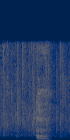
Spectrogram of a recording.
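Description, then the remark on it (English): An audience claps steadily, a dense, even crackle of many hands filling the whole moment, while a single voice briefly calls out over it partway through. “Can you get a, you got a clap for that?”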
